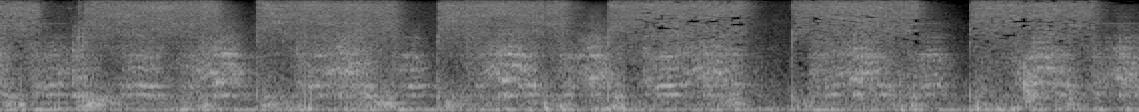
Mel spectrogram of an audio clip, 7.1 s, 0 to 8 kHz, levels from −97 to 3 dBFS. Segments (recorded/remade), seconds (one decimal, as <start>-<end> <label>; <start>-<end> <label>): 0.0-0.5 recorded; 0.5-3.9 remade; 3.9-7.1 recorded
